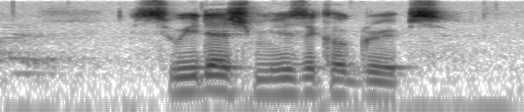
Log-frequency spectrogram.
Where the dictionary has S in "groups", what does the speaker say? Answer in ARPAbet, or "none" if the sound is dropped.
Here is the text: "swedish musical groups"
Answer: S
